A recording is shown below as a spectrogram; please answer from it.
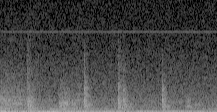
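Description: Light, regular clicking, about three clicks a second, over a steady low hum, from a Gebauer traction lift car that has just come to a stop at its floor.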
